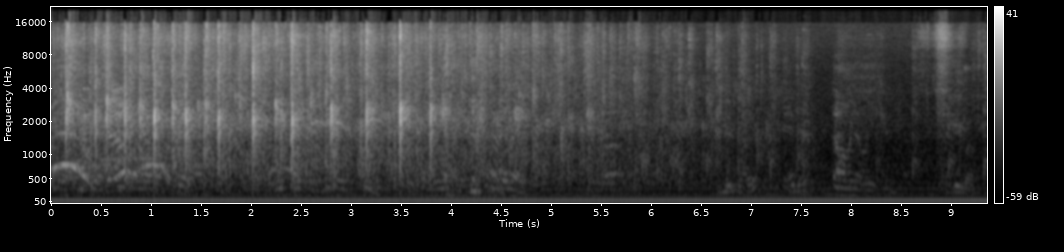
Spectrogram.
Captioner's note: applause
